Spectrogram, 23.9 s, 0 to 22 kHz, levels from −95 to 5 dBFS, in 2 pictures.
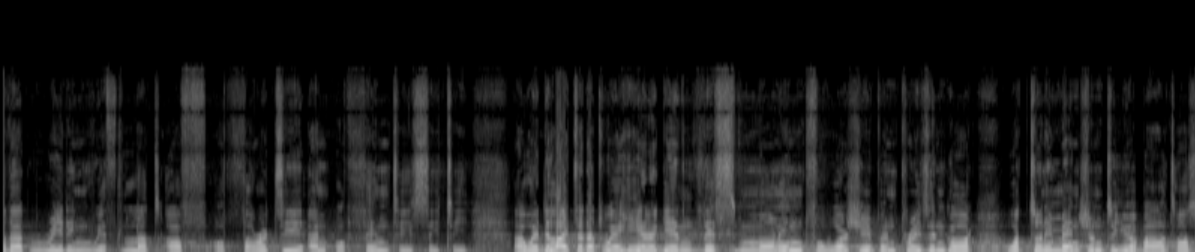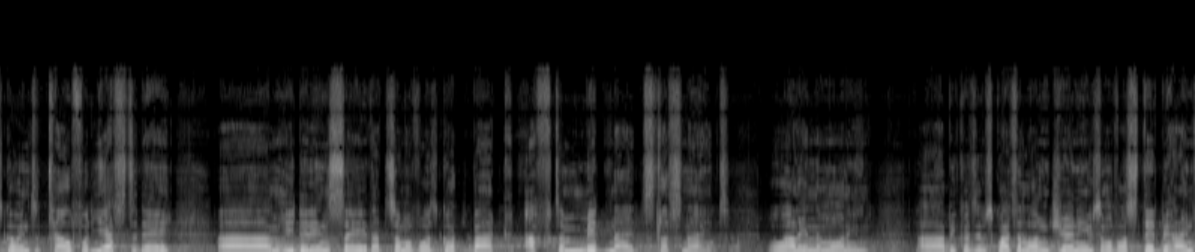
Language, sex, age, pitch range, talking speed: English, male, 50-69, 130-165 Hz, 165 wpm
